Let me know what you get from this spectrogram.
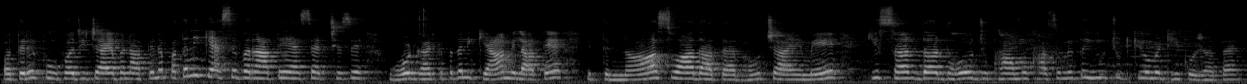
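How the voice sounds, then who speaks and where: Nagging auntie played by a woman, older and old-fashioned, high voice, moralizing comedy skit, echoey room. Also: normal speed, hardly any pauses, natural voice. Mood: gossipy, boastful. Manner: dramatic, moralizing, chatty. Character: scolding, old-fashioned older aunt, nagging and self-righteous. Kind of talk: domestic comedy skit acting.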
